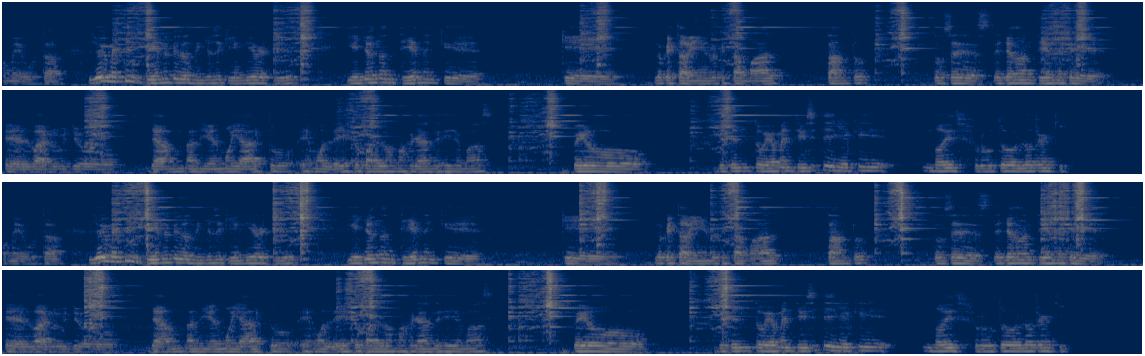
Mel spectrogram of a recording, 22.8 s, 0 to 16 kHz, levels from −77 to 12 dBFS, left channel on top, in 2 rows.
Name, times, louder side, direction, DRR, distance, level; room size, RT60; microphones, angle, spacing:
voice 1, 0.0-4.8 5.6-6.1 6.5-7.7 8.2-8.7 9.3-11.0 11.4-12.5 12.8-16.3 17.1-17.8 18.5-20.3 20.6-22.0, right 1 dB, 55° left, -1 dB, 1.7 m, -41 dB
sound 1, 0.7-0.8 1.1-4.2 4.6-5.3 5.8-8.4 8.7-9.4 9.8-11.4 11.7-13.7 14.0-14.1 14.3-14.5 14.8-18.0 18.3-19.8, right 8 dB, 55° right, 0.7 m, -36 dB
5.7 x 2.9 x 2.7 m, 0.28 s
head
